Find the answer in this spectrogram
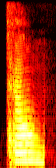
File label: "draugm", Proto-Germanic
